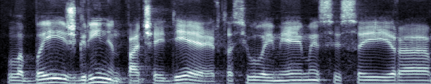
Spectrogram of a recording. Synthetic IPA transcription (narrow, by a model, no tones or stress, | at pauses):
lˠɐbɐɪɪʒɡɾʲiːnʲɪnt̪pɑːt͡ʃʲɛɪd̪ʲeːjɛɪrt̪ɐsjuːlˠɐɪmʲeːjɪmɐsjɪsɐɪiːɾɐ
